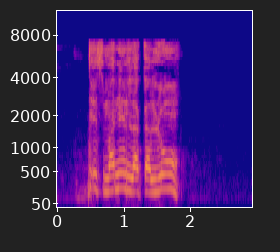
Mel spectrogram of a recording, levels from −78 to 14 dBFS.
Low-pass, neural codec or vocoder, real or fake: 7.2 kHz; codec, 16 kHz, 16 kbps, FreqCodec, smaller model; fake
